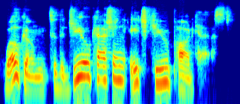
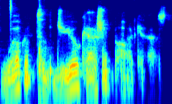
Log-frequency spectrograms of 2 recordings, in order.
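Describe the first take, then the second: First: It is said in a lively, energetic way. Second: It is said in a lazy, casual way.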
